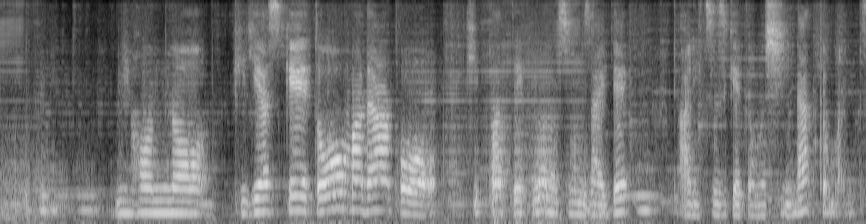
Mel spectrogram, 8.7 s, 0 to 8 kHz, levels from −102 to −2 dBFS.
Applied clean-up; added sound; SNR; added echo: neural separator model SepFormer DNS4.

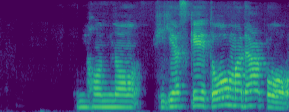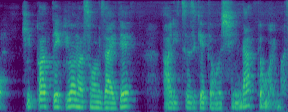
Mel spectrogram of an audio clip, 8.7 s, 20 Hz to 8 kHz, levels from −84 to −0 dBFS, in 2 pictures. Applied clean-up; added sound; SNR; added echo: neural mask model Resemble Enhance denoiser.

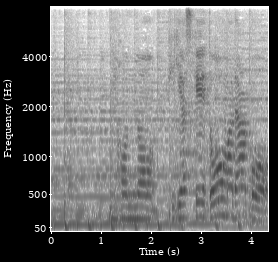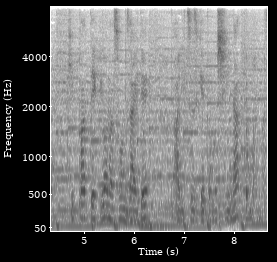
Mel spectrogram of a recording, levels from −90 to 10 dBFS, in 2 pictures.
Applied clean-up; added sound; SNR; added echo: none; none; none; none.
